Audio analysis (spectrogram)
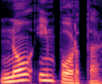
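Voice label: it doesnt matter, Spanish, male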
